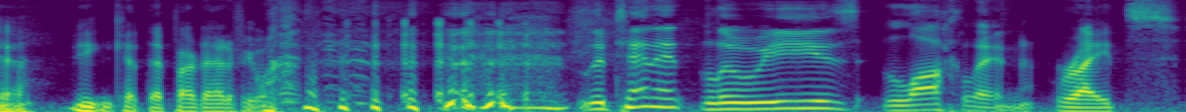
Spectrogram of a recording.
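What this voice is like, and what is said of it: Usual voice. Nothing is said of it.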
